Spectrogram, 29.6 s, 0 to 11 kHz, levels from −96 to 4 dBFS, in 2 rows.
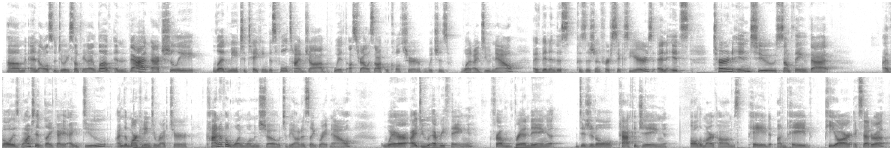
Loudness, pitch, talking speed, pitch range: -31 LUFS, 180 Hz, 155 wpm, 165-190 Hz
